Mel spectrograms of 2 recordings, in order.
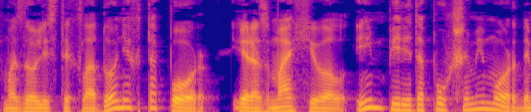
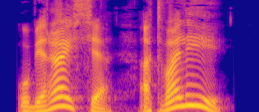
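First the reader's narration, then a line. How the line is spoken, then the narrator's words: Weak, slurred, pitiful shout. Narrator (Russian): Нейту казалось, что он крикнул во весь голос, но слова прозвучали невнятно и жалко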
